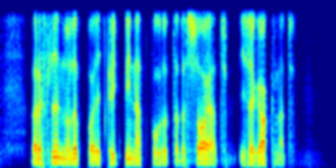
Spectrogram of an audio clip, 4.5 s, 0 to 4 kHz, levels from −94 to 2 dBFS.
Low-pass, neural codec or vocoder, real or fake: 3.6 kHz; codec, 16 kHz, about 1 kbps, DyCAST, with the encoder's durations; fake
